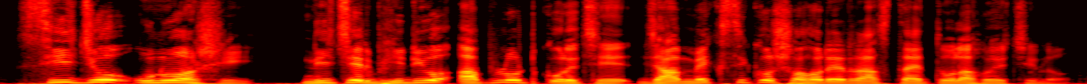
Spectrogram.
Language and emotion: Bengali, neutral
